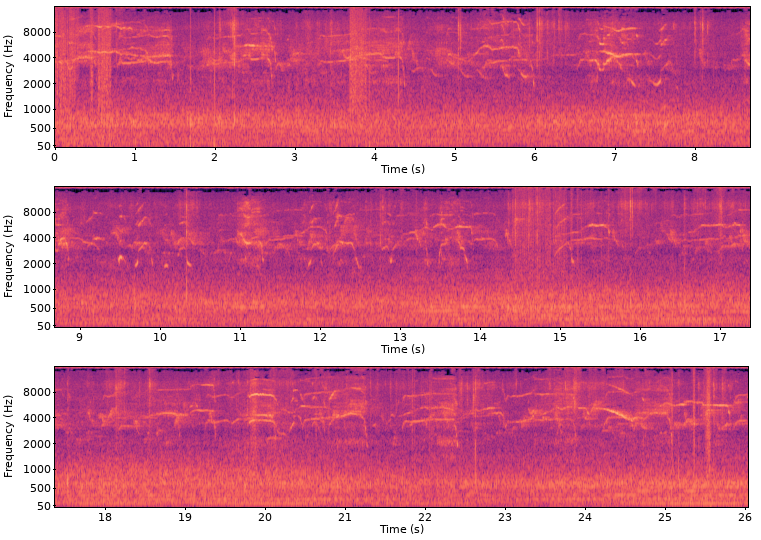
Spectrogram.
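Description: Small birds chirping and calling repeatedly in short, quick notes, over a steady low hum.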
